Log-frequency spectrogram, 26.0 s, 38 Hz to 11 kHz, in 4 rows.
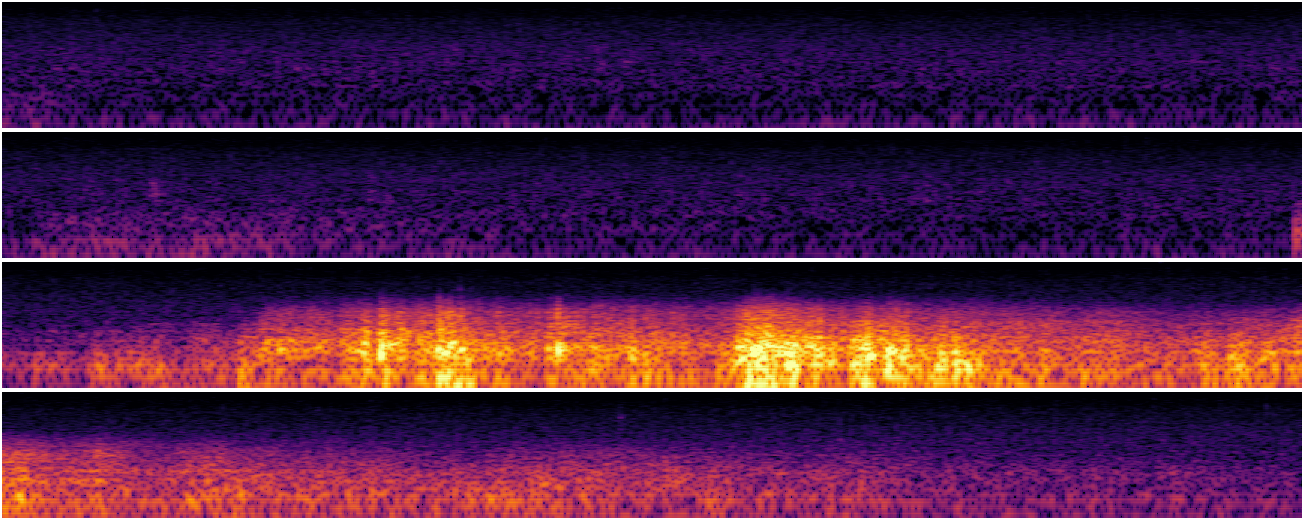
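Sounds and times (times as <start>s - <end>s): thunder rolling and crashing: 13.5s - 20.7s.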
